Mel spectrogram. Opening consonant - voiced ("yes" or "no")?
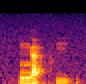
yes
